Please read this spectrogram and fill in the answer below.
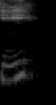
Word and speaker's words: Caye: They call them Key, but it's spelled Caye.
